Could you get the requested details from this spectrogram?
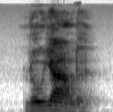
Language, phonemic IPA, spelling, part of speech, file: Dutch, /loˈjalə/, loyale, adjective, Nl-loyale.ogg
- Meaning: inflection of loyaal: 1. masculine/feminine singular attributive 2. definite neuter singular attributive 3. plural attributive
